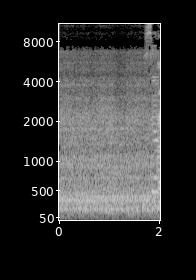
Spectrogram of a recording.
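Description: Steady road and engine drone inside a moving car's cabin, a low hum with no change in pitch.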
